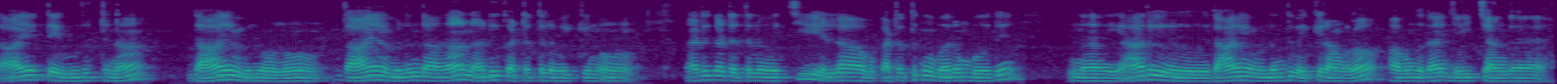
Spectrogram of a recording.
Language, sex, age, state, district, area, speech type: Tamil, female, 45-60, Tamil Nadu, Nagapattinam, rural, spontaneous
